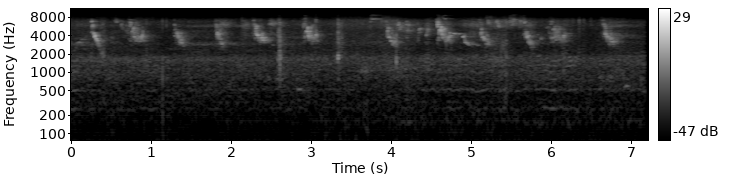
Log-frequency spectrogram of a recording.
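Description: Birds chirping: short, high, falling notes repeated about twice a second over a steady background hiss.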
